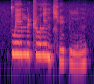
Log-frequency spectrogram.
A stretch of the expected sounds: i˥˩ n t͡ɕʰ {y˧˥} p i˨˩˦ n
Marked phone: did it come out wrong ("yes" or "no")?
no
